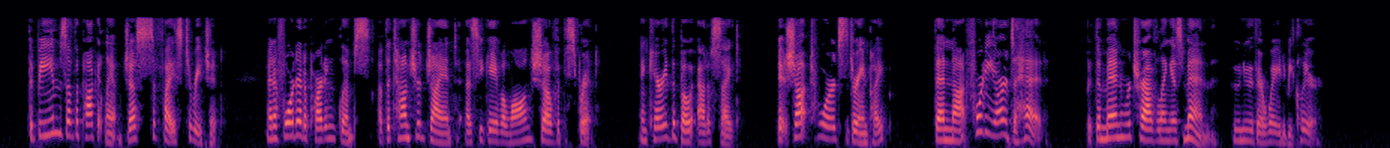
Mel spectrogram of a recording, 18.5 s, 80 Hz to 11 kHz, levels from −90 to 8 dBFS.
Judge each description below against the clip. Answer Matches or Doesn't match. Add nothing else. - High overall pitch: Matches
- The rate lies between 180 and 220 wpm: Matches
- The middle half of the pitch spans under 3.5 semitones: Doesn't match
